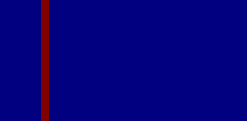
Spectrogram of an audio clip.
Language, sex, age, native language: Icelandic, male, 30-39, Icelandic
